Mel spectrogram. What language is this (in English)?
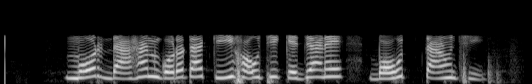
Odia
